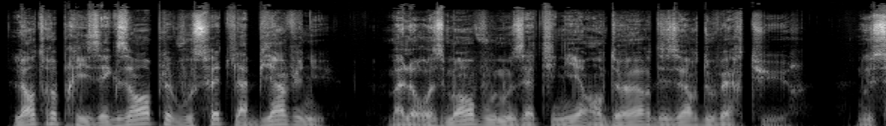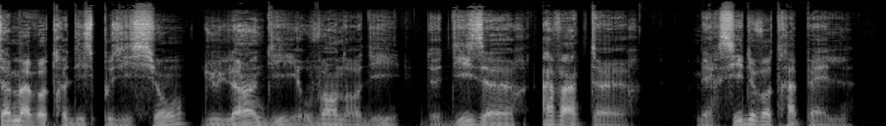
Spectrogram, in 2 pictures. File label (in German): telefonansage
